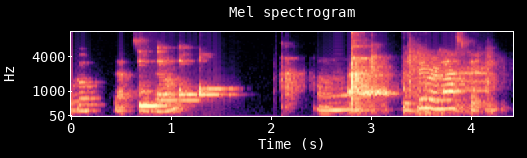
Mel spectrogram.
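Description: A woman's voice.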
